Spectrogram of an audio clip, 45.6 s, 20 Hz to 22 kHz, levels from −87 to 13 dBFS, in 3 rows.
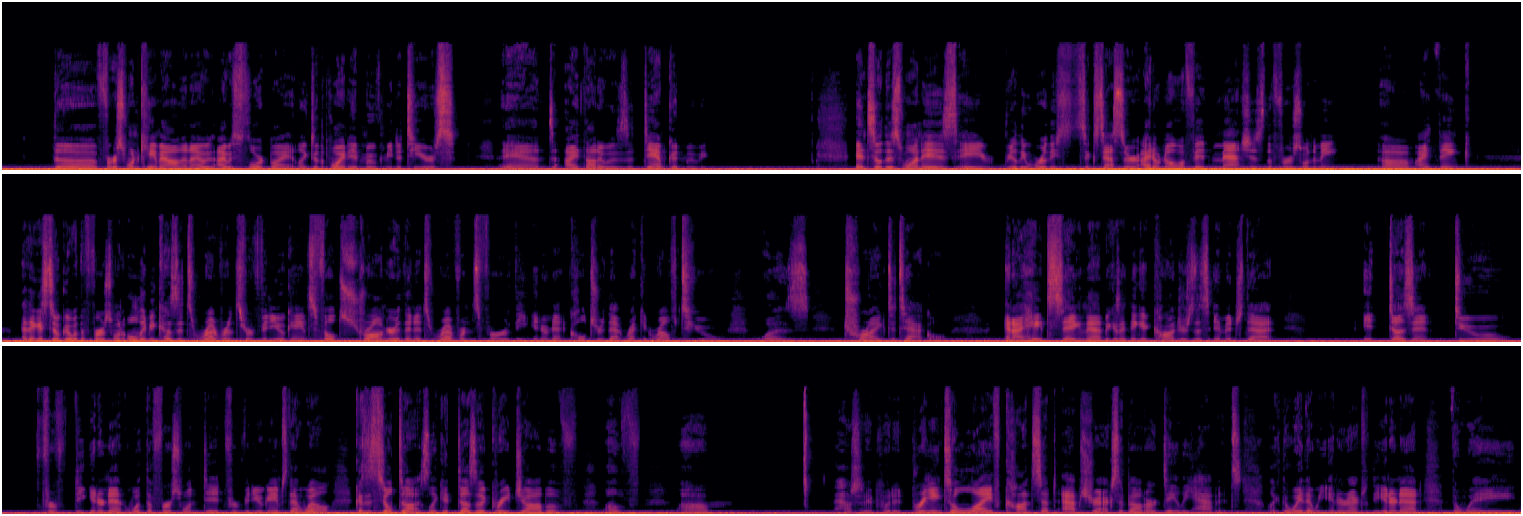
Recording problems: low rumble; loud; throughout; 4 dB below the speech

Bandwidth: 16.5 kHz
